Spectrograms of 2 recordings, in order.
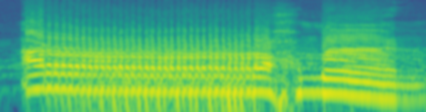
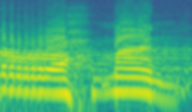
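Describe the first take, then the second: First: The r is trilled with many vibrations. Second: The r vibrates only once. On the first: The speaker calls it wrong. "ditambah getaran. Enggak boleh" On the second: The speaker calls it right. "jangan terlalu banyak getar, sekali aja"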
